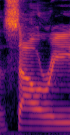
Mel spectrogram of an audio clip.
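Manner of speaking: Saori said as "sow-ree", sow as in female pig; variant pronunciation. Shown as a demonstration. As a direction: slowly say Saori with an "ow" sound. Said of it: "heard it pronounced a number of different ways".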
